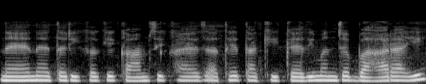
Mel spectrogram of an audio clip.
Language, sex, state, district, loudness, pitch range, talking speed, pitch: Chhattisgarhi, female, Chhattisgarh, Raigarh, -14 LUFS, 180-190 Hz, 170 wpm, 185 Hz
